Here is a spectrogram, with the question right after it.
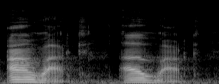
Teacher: with the nasalization on the A, and then you're just getting a straight up normal V without any nasalization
